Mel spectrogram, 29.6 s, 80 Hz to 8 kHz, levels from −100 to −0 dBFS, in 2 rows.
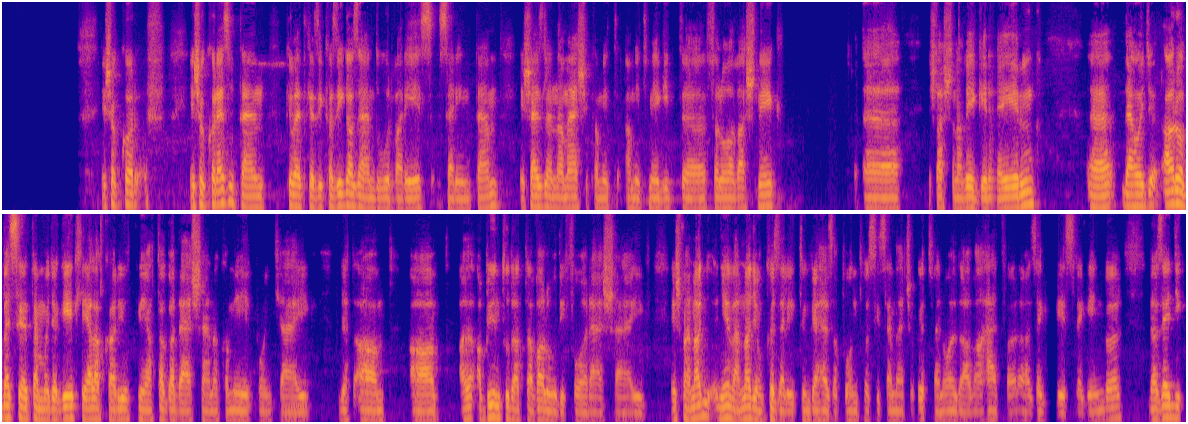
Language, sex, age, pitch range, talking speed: Hungarian, male, 20-39, 95-115 Hz, 140 wpm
